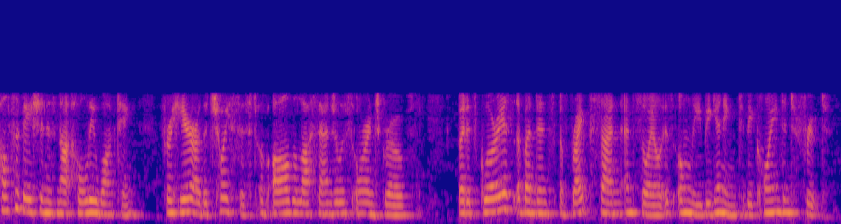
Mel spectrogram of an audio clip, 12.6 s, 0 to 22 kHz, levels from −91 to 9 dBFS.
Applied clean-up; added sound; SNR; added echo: none; none; none; none.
